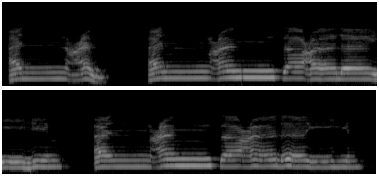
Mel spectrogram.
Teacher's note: An'amta alaihim. An, nun sukun dan mim sukun ada sifat tawasudnya, ada dengungnya sedikit ya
